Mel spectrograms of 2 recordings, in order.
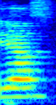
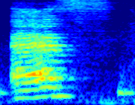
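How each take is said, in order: First: "यस" with a y-glide before the S; wrong student pronunciation. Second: "एस" as ess, vowel first; correct pronunciation. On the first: Teacher showing how students misread the letter S, wrong pronunciation. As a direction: say "यस" as yes, y first. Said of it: "pronunciation बच्चे करते हैं". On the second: Teacher showing how S should be read, correct pronunciation. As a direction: say "एस" with no y-glide. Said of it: "एस और x होता है". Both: Shown as a demonstration.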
